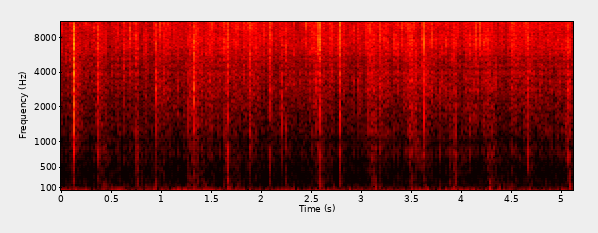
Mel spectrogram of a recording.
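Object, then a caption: Plastic bubble wrap sheet. A rolled sheet of clear plastic bubble wrap with small bubbles is held in both hands while fingers twist and crinkle it. The result is a steady, quiet, bright crinkling hiss broken by many sharp, short clicks and snaps that die away almost at once.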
